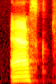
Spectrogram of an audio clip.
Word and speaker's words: asked: Asked for. The pronunciation asked. Okay, لأن هنا الإيدي جاية بعد voice sound فتنطق T. Okay, asked.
